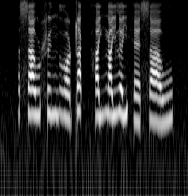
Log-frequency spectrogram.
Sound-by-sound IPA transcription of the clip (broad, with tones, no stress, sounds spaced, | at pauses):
s a˧ w ʂ ɨ˧ ŋ ɣ ɔ˨˩ ʈ a˦˥ k̚ h a˧˥ j ŋ a˧˥ j l ə˧˥ j h ɛ˨˩˨ s a˨˩˦ w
